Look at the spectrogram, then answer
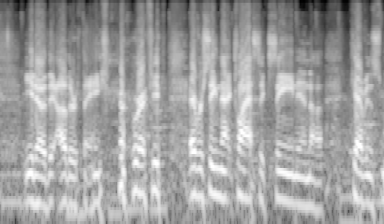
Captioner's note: laughs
